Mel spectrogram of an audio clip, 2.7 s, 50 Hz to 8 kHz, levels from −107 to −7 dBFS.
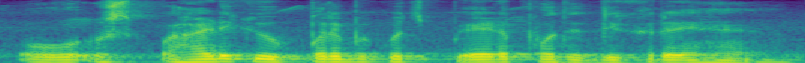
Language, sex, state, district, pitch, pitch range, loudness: Hindi, male, Odisha, Khordha, 120 Hz, 110-125 Hz, -16 LUFS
